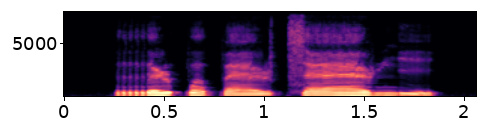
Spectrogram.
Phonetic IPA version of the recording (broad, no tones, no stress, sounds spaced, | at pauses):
r ə ɭ p ʌ p æː ɭ t͡s æː ɭ ŋ i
